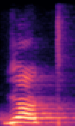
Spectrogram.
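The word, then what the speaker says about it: yacht: is the spelling of yet y a c h t yet here spelling is y a c h t but CH is silent so you will say y for yet okay now next one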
